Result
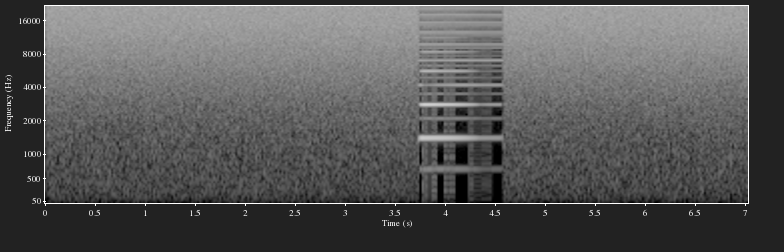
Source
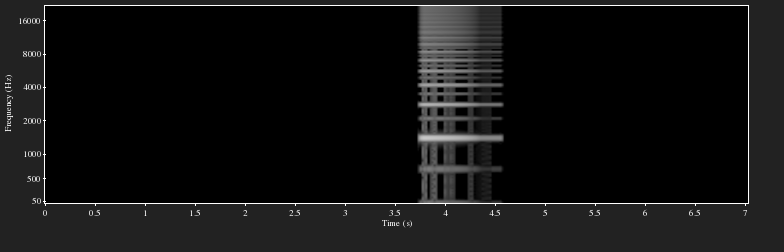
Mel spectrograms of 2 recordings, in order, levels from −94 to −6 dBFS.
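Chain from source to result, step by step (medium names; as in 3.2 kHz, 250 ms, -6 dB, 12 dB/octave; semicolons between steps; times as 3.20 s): zero-crossing glitches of -27.5 dBFS; comb 7.5 ms, depth 49%; waveshaping leveller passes 2; high-pass 190 Hz 6 dB/octave; treble shelf 4.1 kHz +7 dB; on a send: feedback echo behind a high-pass 161 ms, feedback 74%, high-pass 2.8 kHz, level -20 dB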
